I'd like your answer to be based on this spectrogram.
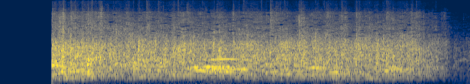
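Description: Sustained, dense applause from a crowd forming a guard of honour for department heads at a French public hospital, starting abruptly and holding steady before easing slightly at the end.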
